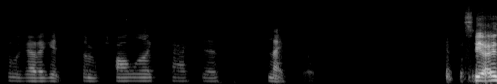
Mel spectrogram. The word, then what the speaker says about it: cholla: It's probably pronounced chala, but spelled CHOLLA.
